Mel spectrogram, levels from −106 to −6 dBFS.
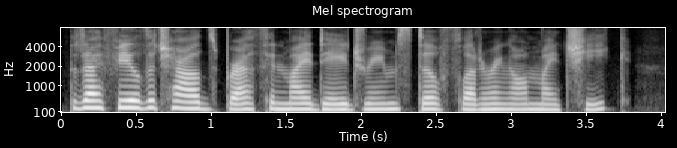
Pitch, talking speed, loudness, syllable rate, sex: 200 Hz, 225 wpm, -20 LUFS, 4.6 syllables/s, female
